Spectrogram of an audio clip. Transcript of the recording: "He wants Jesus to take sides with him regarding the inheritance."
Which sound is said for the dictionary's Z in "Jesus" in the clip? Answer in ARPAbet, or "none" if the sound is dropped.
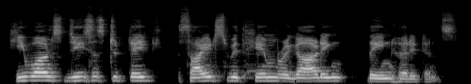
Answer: S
